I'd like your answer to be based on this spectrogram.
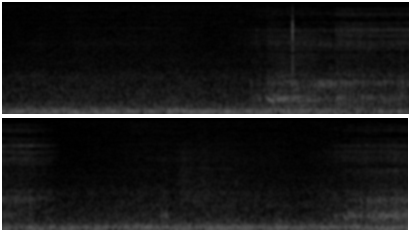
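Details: Low, rough, rumbling snore during a person's sleep breathing, recorded at night; snoring.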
